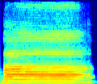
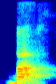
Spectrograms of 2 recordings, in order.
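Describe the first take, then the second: First: The vowel is held long. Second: The vowel is held short. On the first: The speaker calls it right. "Sekarang cuba baca panjang" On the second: The speaker calls it wrong. "cuba baca pendek"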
